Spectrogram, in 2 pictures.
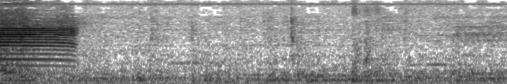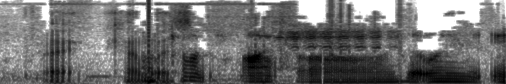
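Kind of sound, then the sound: sound effect, video game sheep bleating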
